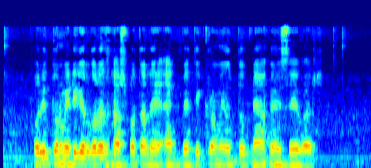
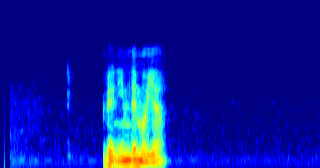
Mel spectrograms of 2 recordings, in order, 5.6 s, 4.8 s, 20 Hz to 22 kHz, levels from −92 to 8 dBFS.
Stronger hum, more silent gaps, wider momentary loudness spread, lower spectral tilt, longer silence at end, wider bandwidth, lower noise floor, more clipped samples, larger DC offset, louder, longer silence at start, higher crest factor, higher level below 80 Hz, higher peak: neither; neither; second, 9 LU vs 22 LU; second, -6 dB/octave vs -8 dB/octave; second, 0.85 s vs 2.35 s; first, 11.5 kHz vs 6 kHz; second, -57 dBFS vs -76 dBFS; neither; neither; second, -25 LUFS vs -17 LUFS; second, 0.5 s vs 1.55 s; about the same, 16 dB vs 18 dB; about the same, -62 dBFS vs -60 dBFS; second, -8 dBFS vs -4 dBFS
